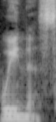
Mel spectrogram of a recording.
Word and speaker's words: Venus: history of ran time Venus was she was the Village bicycle when it came to the gods I'm not too sure about wenus however that's the pronunciation however the latinate pronunciation however I do know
